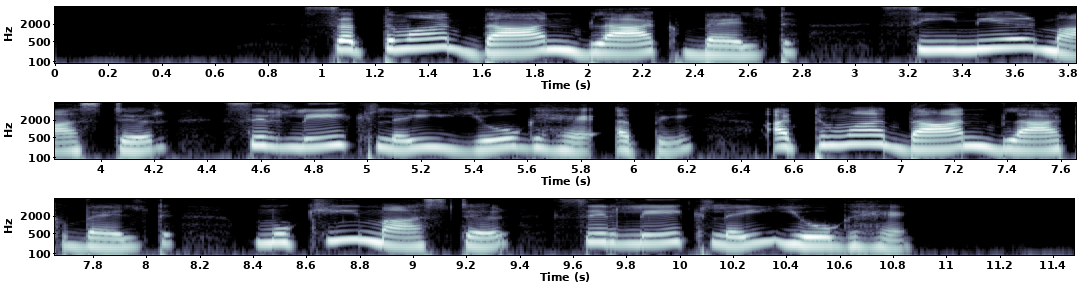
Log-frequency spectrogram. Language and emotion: Punjabi, neutral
